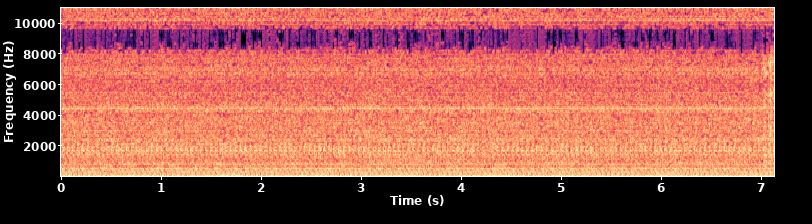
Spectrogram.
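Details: Hoover DynamicNext DXOA410C3 10 kg 1400-spin washing machine, reported loud on spin: fast constant rattle over deep spin rumble, believed caused by a £1 coin stuck under the heater element.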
